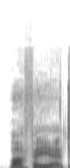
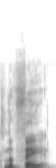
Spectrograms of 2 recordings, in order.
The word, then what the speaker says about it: Lafayette: No, just I'm just reminding our news per it's not Lafayette around here. No, it's not Lafayette. It's Lefayet.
